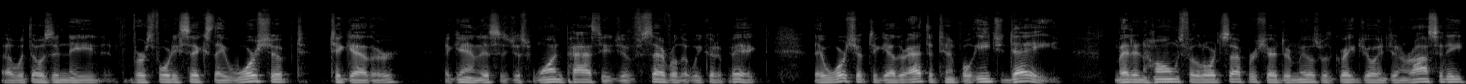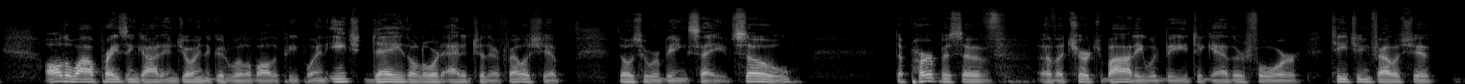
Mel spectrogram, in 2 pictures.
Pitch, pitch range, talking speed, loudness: 105 Hz, 95-115 Hz, 180 wpm, -30 LUFS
